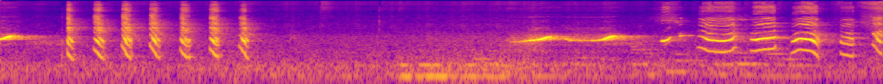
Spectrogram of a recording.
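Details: Talking parrot opening with seven quick descending chirps, then a wavering whistled tone and a few looping harmonic notes.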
